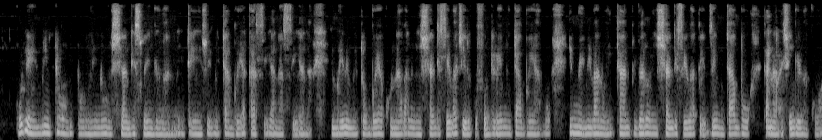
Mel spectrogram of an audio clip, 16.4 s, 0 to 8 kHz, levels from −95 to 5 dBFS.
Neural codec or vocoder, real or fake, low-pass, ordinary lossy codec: vocoder, 22.05 kHz, 80 mel bands, HiFi-GAN; fake; 7.2 kHz; MP3, 48 kbps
